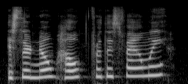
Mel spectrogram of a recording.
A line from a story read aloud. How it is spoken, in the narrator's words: pleaded Scrooge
